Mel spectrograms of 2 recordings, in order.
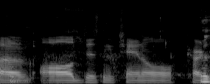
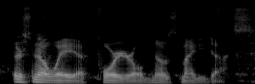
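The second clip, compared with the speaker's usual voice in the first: ordinary talk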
